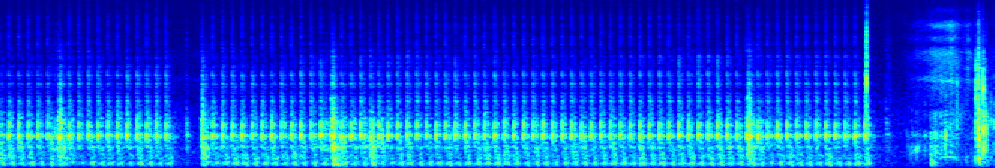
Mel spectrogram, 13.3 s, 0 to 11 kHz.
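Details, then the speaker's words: Rover 800 abandoned in brambles for 15 years; rapid, uneven churning of starter turning engine about two and a half turns a second, never catching after being towed in gear to free it; owner thinks starter is weak, engine not seized. Slow cranking, no start. "So what we're going on is, it is spinning over. It's just, I don't think that starter is man enough."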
